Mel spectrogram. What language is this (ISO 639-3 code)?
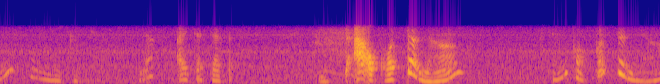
jpn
